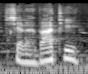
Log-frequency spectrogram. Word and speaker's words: Sarasvathy: Virginia in the USA the second letter in her last name seravati the a teams in her case to have to be pronounced more like an e was born in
